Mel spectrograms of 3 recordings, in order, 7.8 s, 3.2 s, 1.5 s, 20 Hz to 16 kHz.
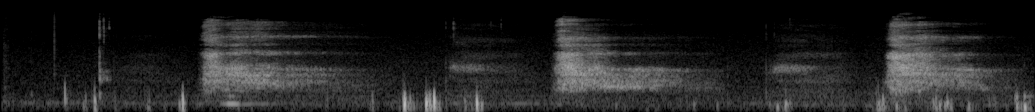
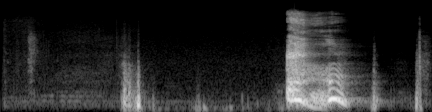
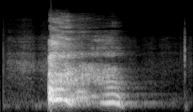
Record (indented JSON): {
  "exhalation_length": "7.8 s",
  "exhalation_amplitude": 3087,
  "exhalation_signal_mean_std_ratio": 0.45,
  "three_cough_length": "3.2 s",
  "three_cough_amplitude": 20468,
  "three_cough_signal_mean_std_ratio": 0.31,
  "cough_length": "1.5 s",
  "cough_amplitude": 31843,
  "cough_signal_mean_std_ratio": 0.41,
  "survey_phase": "beta (2021-08-13 to 2022-03-07)",
  "age": "45-64",
  "gender": "Female",
  "wearing_mask": "Yes",
  "symptom_none": true,
  "smoker_status": "Never smoked",
  "respiratory_condition_asthma": false,
  "respiratory_condition_other": false,
  "recruitment_source": "REACT",
  "submission_delay": "1 day",
  "covid_test_result": "Negative",
  "covid_test_method": "RT-qPCR",
  "influenza_a_test_result": "Negative",
  "influenza_b_test_result": "Negative"
}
